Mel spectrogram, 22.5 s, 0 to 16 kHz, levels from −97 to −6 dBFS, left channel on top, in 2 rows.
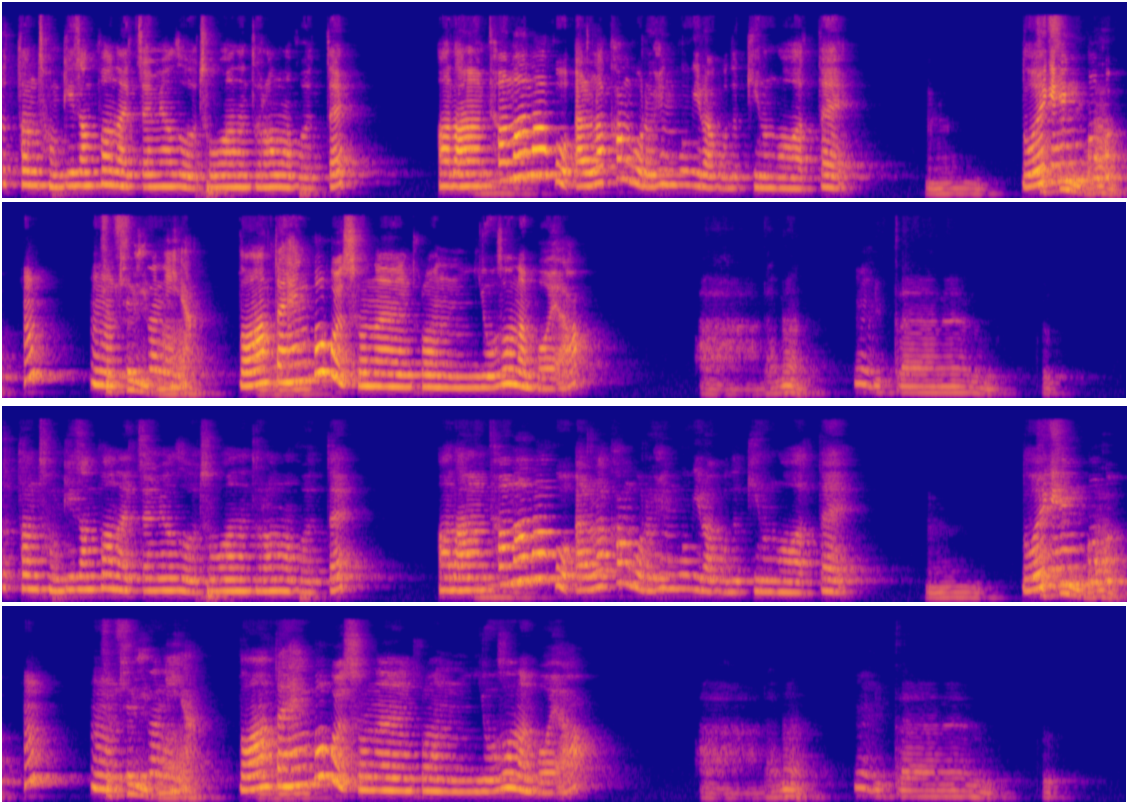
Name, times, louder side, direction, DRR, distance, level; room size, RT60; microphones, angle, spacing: voice 1, 0.0-3.4 4.4-8.4 10.2-11.0 11.5-11.6 12.1-12.4 12.7-13.1 13.6-17.0 19.8-20.0, left 3 dB, 90° left, 3 dB, 1.7 m, -27 dB
voice 2, 4.7-5.0 9.2-9.8 10.4-11.2 12.2-13.2 13.8-14.3 18.2-19.3 20.0-21.2 21.7-21.8, left 1 dB, 50° left, 6 dB, 1.2 m, -37 dB
13.5 x 8.5 x 2.5 m, 0.71 s
head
